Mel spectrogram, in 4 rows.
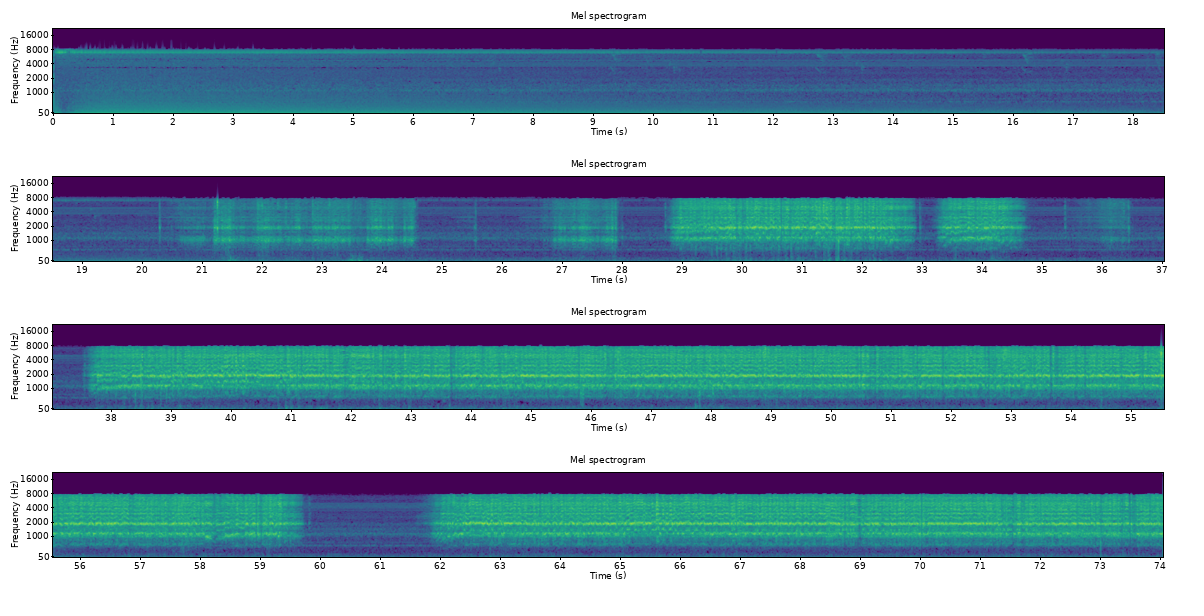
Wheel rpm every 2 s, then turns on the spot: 0, 0, 0, 0, 0, 0, 0, 0, 0, 0, 20, 30, 10, 20, 80, 160, 80, 40, 20, 160, 160, 160, 160, 170, 160, 160, 170, 160, 160, 120, 10, 140, 160, 160, 170, 160, 160.
20-28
